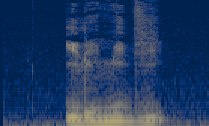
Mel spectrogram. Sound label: midi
